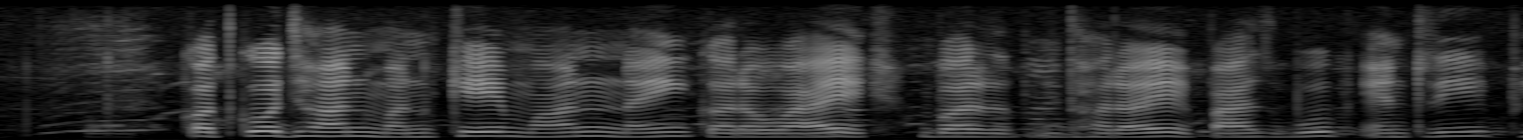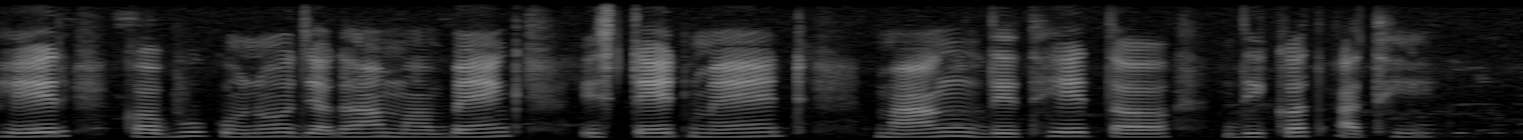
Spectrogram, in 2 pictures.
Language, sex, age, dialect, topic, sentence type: Chhattisgarhi, female, 25-30, Eastern, banking, statement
